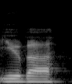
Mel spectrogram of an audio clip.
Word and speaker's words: UEBA: Uh we talked about Yuba. That's how UEBA is pronounced.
